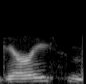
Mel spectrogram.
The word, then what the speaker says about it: Gary: Gary Manley. – And that's G-E-R-R-Y? – G-A-R-Y. – G-A-R-Y. – M-A-N-L-E-Y.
